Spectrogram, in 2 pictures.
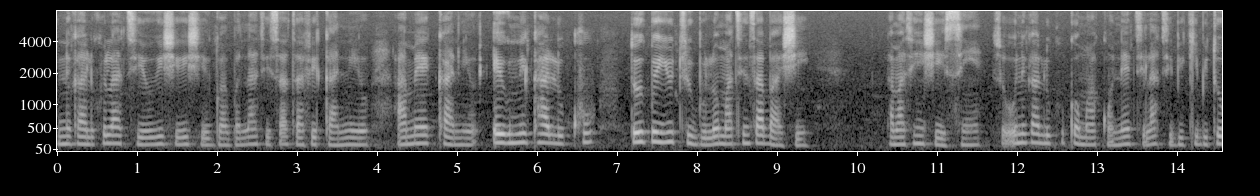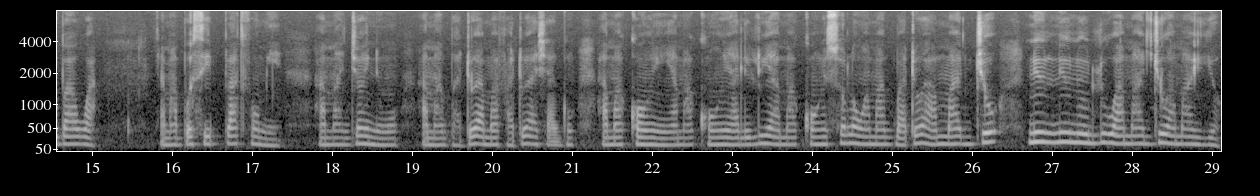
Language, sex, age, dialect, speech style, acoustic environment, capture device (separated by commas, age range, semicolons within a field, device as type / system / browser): Yoruba, female, 25-34, Nigeria - Nigerian Standard, happy, people talking, desktop / Windows / Chrome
